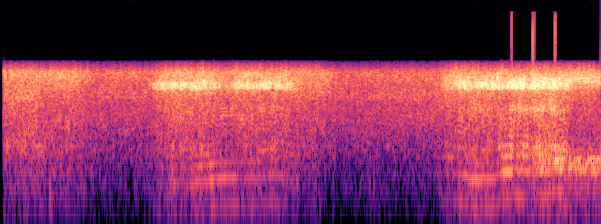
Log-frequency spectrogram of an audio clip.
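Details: Snoring (koorkkam vali) recorded in Kochi, Kerala, India.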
